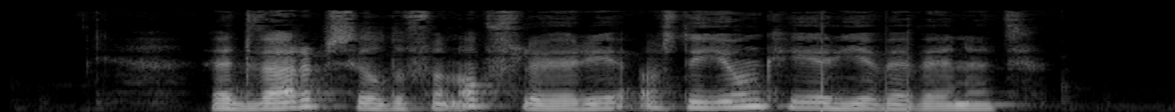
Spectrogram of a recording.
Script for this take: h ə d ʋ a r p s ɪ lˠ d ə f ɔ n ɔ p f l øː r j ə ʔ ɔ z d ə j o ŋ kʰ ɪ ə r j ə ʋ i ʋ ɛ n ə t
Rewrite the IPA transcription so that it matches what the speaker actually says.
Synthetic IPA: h ə d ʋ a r p s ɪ lˠ d ə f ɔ n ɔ p f l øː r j ə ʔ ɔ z d ə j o ŋ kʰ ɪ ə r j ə ʋ ɛ ʋ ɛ n ə t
